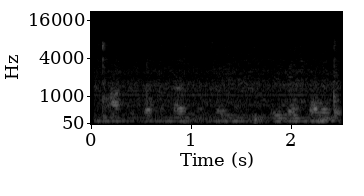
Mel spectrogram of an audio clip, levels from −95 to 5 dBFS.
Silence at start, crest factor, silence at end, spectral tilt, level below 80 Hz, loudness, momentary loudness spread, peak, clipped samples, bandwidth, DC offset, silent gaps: 0 s; 18 dB; 0 s; -5 dB/octave; under -90 dBFS; -66 LUFS; 6 LU; -48 dBFS; under 0.1%; 7.6 kHz; under 0.1%; none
